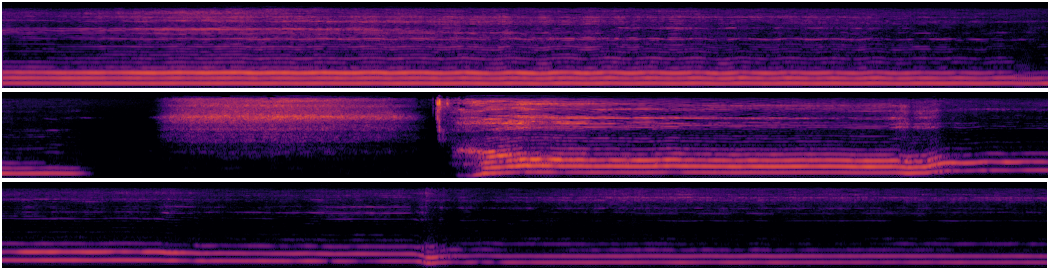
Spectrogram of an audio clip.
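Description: A woman sings long, held notes close by, with a wavering tone.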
